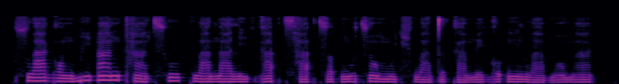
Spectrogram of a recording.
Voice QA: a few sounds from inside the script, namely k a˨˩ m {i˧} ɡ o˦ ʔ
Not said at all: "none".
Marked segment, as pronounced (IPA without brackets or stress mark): e˧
